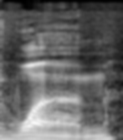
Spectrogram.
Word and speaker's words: worm: look at the word worm, okay, it's spelled w o r m. Now in most British English dialects we do not pronounce the r.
